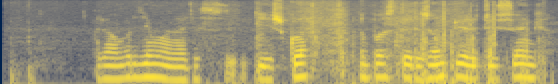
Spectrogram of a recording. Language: Kinyarwanda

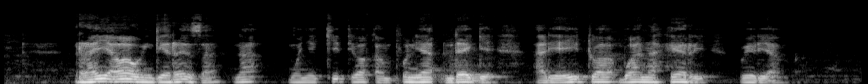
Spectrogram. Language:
Swahili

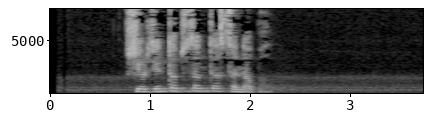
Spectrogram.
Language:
Kazakh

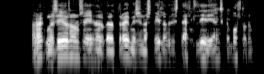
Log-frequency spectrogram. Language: Icelandic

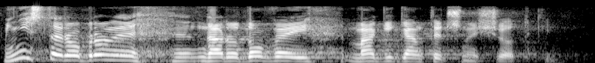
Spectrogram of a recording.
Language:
Polish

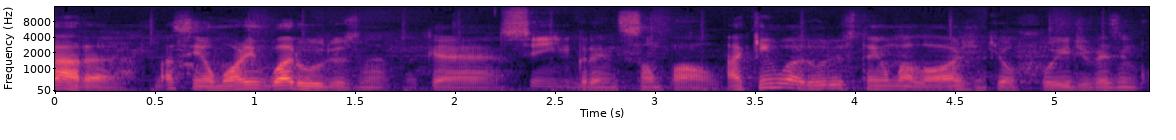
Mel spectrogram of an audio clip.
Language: Portuguese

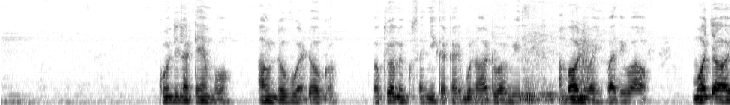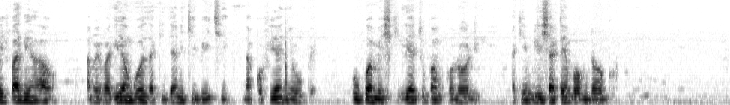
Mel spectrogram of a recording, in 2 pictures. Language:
Swahili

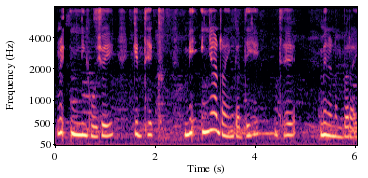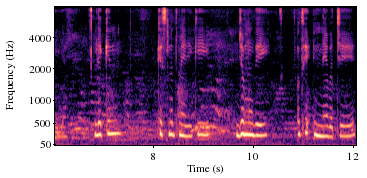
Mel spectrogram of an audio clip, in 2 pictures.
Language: Dogri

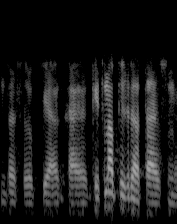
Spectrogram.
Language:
Hindi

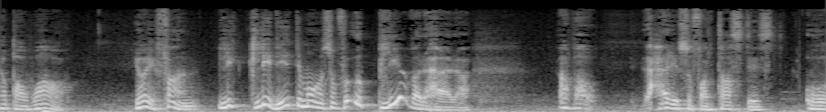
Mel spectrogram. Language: Swedish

